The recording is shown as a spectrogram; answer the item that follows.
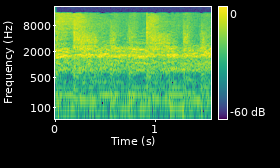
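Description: Geese honk in a dense, continuous chorus during a Canada goose hunt, with overlapping nasal calls repeating throughout at moderate level and no talking.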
